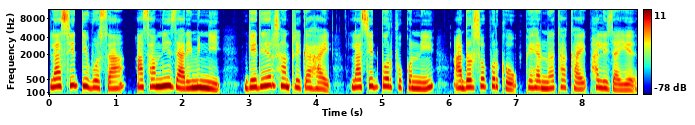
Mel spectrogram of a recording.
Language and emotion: Bodo, neutral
